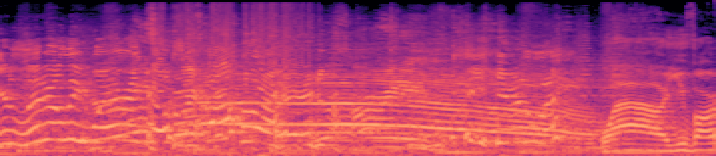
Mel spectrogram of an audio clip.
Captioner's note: all laugh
